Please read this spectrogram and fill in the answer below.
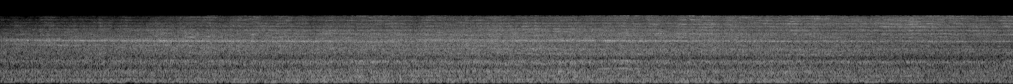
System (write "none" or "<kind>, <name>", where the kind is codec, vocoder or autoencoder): none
